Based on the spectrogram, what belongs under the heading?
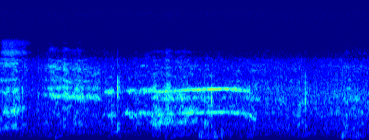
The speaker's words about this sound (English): Is that a dog or a rooster? Hmm. Sounds like a rooster.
